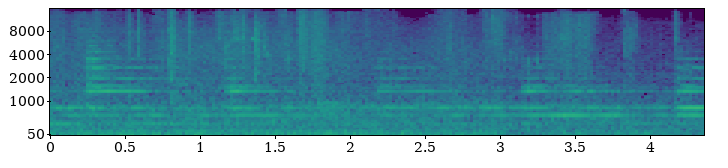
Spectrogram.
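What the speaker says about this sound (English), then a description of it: "That fucking bell is really frickin' annoying me." Bell ringing in the video game The Last of Us Part 1, repeated sustained tolls with clear ringing overtones, faint against a noisy rumbling game background.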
